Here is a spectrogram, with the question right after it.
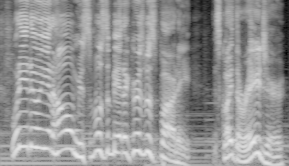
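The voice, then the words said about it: Put-on accent for Loki. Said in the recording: “I didn't do an accent before.”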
